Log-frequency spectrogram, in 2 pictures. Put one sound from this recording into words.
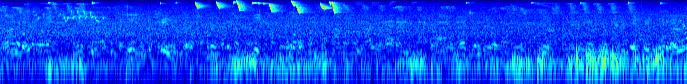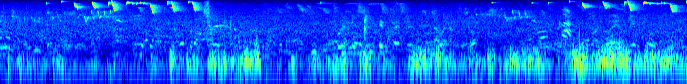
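A small caged bird chirps in high, rapid bursts.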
